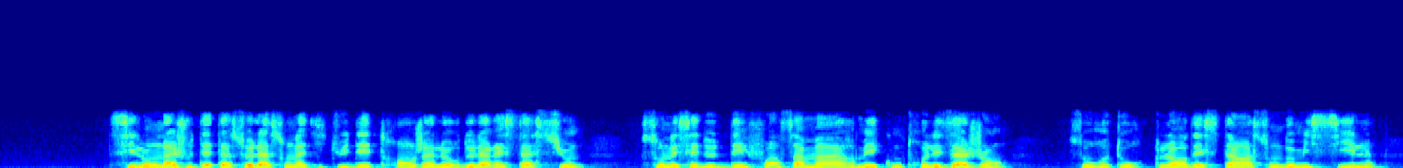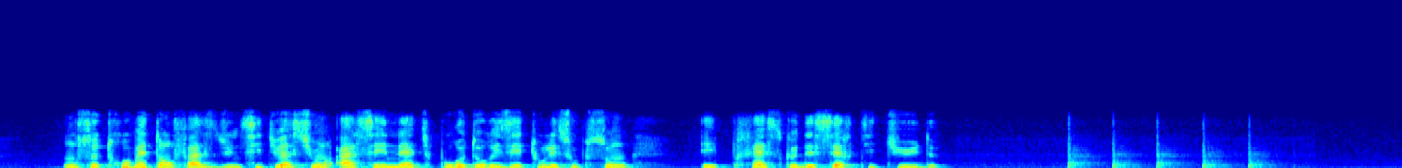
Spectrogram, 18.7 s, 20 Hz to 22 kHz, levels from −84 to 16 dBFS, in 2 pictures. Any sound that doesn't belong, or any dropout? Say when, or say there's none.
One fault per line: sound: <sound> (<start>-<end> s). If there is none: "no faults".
sound: thud (16.5-18.0 s)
